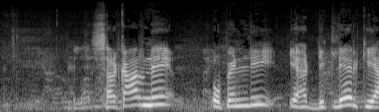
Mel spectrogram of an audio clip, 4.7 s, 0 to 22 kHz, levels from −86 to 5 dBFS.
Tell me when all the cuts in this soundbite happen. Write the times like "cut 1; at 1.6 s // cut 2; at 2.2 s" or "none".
none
